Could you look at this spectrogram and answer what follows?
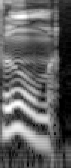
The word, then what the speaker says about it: Hvoom: Just like his name, he spelled Hvoom with a silent H.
